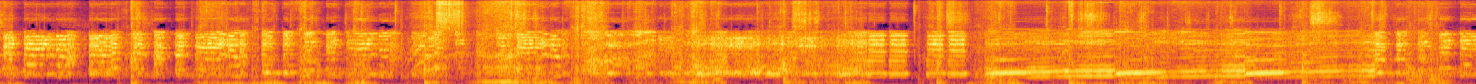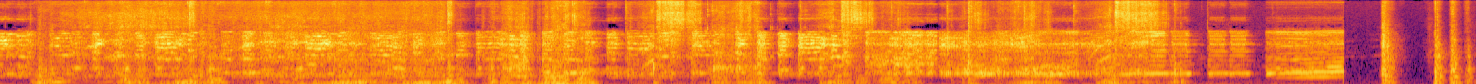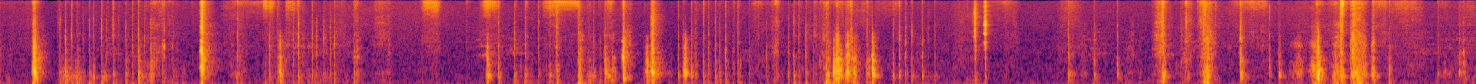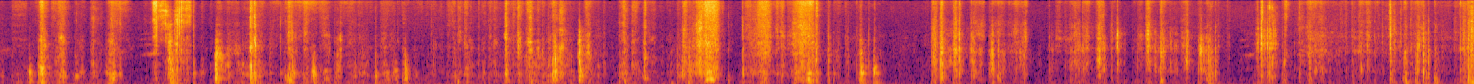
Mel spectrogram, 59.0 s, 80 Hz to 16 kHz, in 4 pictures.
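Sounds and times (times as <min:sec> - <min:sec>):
cardboard and plastic crinkling: 0:01.3 - 0:26.6, 0:41.0 - 0:59.0.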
